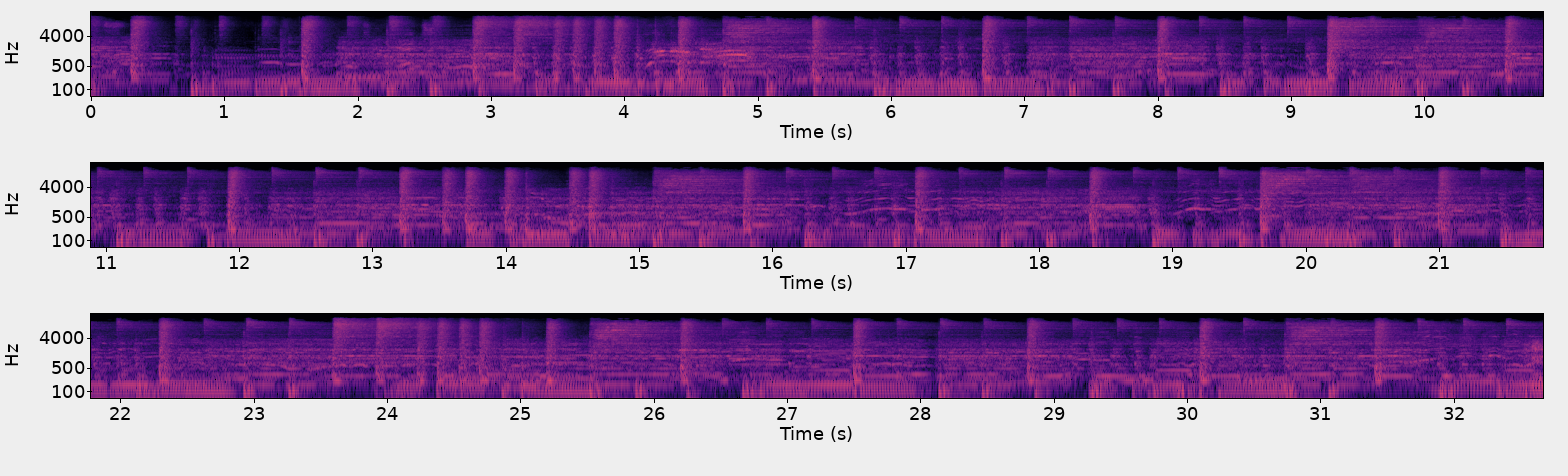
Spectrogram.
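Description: Live rock trio playing a jam: keyboard, drum kit and bass guitar, with a steady beat of drum hits.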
